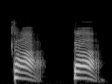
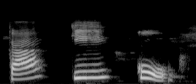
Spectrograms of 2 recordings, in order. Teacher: ketika kita mengucapkan huruf kaf, ini seperti ada suara desisan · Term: hams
